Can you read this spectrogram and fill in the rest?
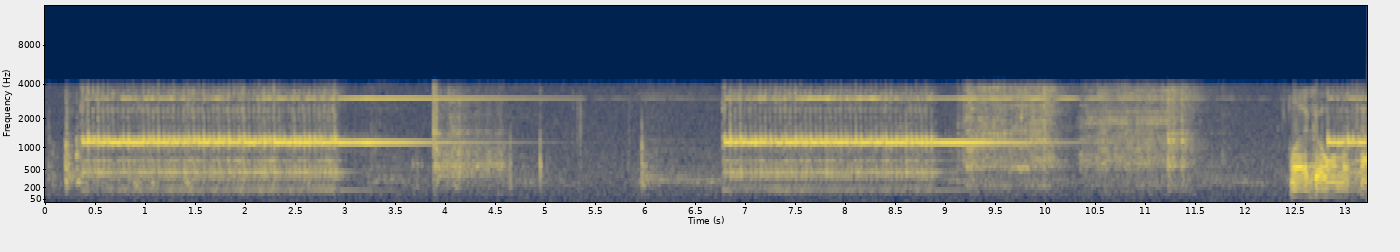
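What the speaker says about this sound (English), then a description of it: "I'm going to go ahead and ring the phone" A Western Electric Princess telephone plugged into an analyzer rings in two long bursts of harsh electronic-sounding bell tone separated by quiet gaps, with some faint clicks and a brief voice near the end.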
